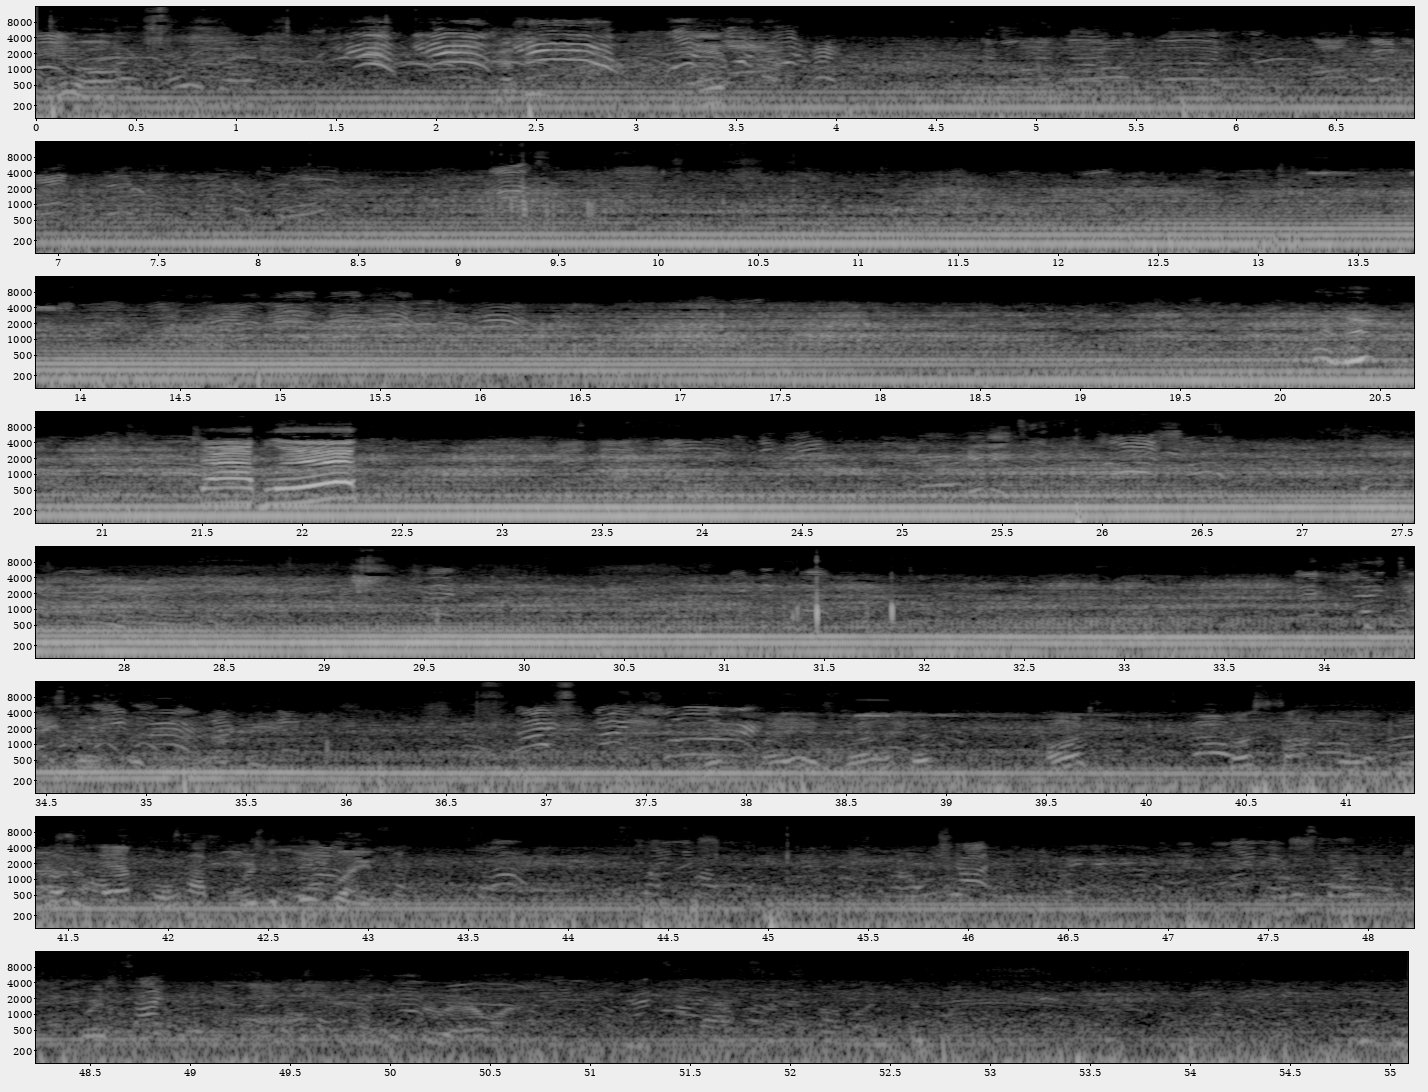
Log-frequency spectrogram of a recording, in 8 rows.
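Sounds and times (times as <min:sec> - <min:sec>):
distant shouts: 0:00.0 - 0:18.1.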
